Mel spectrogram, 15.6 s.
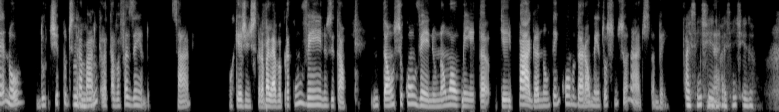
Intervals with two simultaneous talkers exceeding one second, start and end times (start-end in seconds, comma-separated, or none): none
